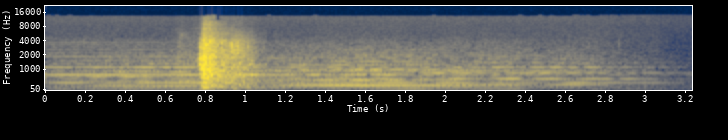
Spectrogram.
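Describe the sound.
A door closing with a single dull thunk: one short, heavy impact, followed by a low, steady tonal hum that slowly fades.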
